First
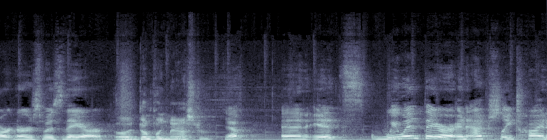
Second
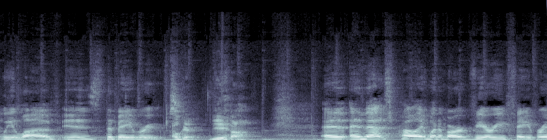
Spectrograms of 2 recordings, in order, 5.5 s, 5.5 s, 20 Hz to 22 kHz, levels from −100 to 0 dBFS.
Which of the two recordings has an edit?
first; 1 cut; at 1.1 s

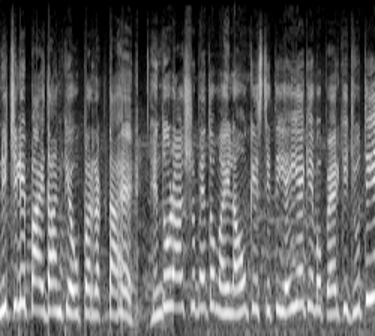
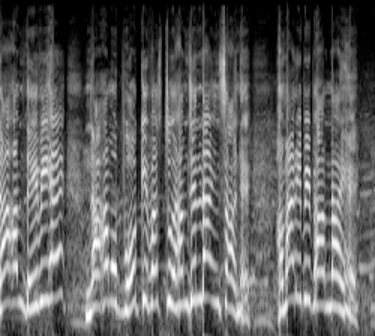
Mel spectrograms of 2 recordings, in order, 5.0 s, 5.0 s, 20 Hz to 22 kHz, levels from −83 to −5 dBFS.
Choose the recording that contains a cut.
first; 1 cut; at 1.9 s

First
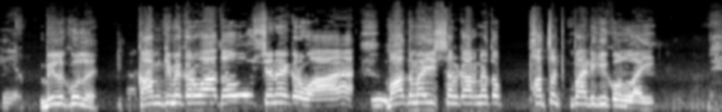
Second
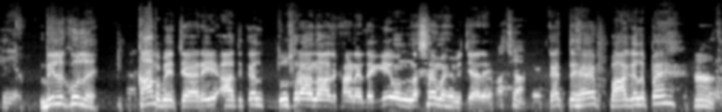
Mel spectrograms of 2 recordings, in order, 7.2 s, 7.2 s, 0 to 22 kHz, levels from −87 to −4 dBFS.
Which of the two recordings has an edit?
second; 1 cut; at 1.6 s

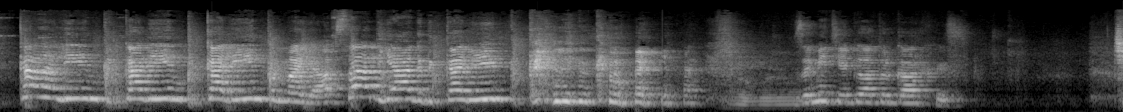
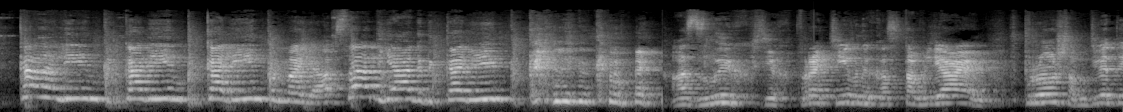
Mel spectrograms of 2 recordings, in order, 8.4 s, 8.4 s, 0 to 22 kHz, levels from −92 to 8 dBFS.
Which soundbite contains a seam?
second; 1 cut; at 5.0 s

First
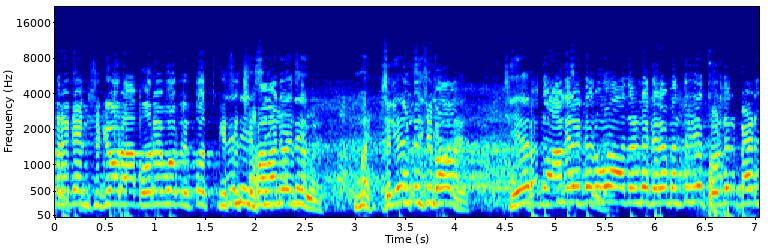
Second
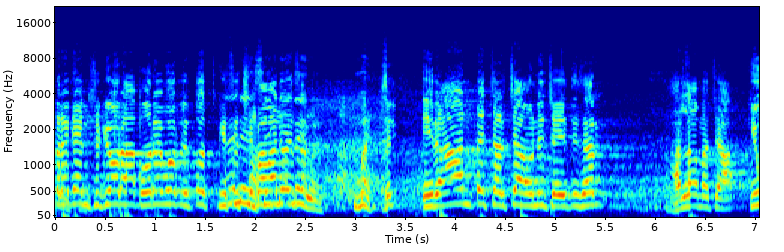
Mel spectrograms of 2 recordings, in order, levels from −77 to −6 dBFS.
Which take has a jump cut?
second; 1 cut; at 3.3 s

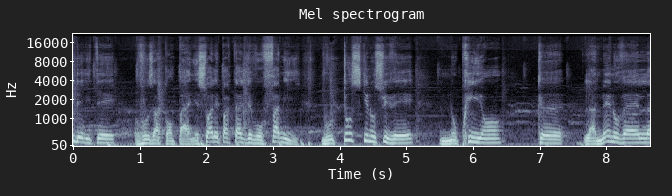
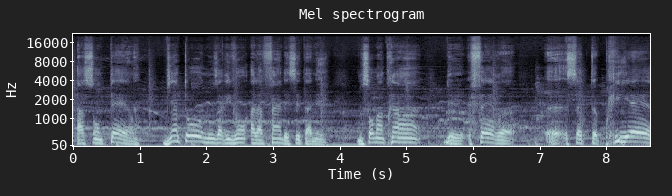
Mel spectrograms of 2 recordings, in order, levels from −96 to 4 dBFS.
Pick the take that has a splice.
second; 1 cut; at 0.9 s

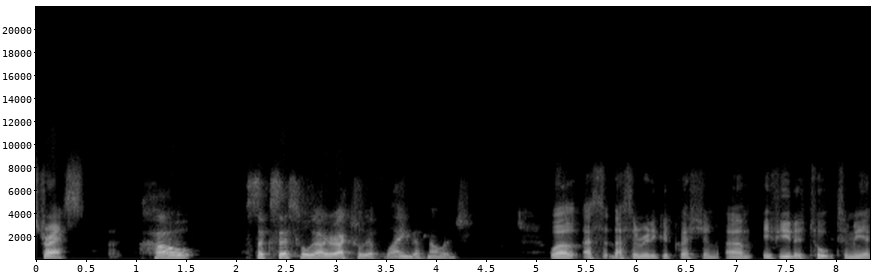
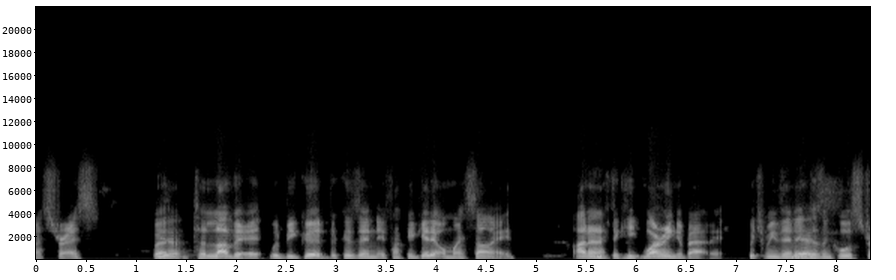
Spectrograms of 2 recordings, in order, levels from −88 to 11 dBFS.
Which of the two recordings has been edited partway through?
first; 1 cut; at 0.9 s

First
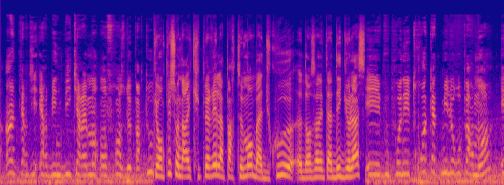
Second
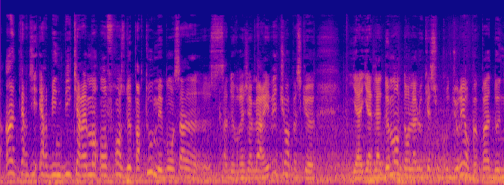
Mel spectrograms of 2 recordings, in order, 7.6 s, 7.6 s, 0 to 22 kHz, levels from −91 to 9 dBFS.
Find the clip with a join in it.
first; 2 cuts; at 2.3 s, 5.5 s

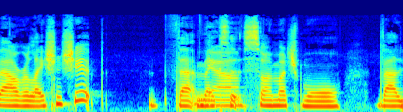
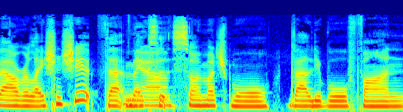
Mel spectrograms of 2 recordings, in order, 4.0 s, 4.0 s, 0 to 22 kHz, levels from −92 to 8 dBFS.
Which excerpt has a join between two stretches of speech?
second; 2 cuts; at 1.0 s, 2.8 s

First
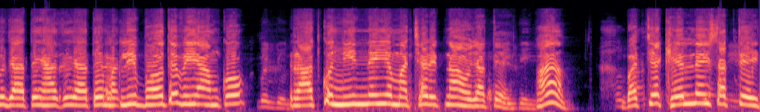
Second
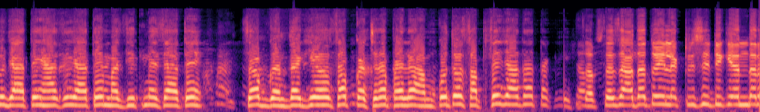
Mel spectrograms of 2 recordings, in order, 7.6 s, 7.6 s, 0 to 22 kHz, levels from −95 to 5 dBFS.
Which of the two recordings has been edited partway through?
first; 1 cut; at 1.2 s

